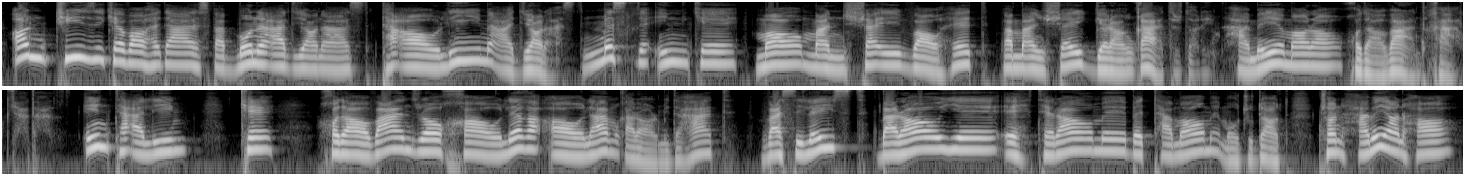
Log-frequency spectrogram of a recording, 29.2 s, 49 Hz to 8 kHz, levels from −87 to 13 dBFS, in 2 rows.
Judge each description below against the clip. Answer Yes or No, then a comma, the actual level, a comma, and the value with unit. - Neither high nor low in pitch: Yes, medium, 170 Hz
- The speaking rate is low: Yes, slow, 95 wpm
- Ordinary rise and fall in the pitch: No, wide, 6.1 semitones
